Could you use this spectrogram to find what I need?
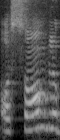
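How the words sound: The word is said with a French pronunciation. "इसको हम ensemble बोलते हैं इन फ्रेंच"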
